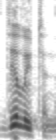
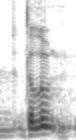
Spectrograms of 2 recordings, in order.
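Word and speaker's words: diluent: As in fact, one of the things they need is dilutin, or dilutin, depending how you want to pronounce it.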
